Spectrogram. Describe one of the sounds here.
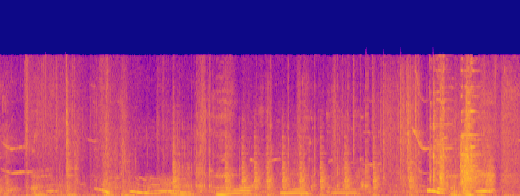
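A wolf whimpers and whines.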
